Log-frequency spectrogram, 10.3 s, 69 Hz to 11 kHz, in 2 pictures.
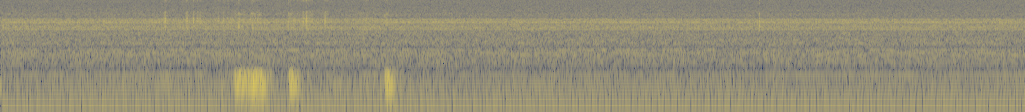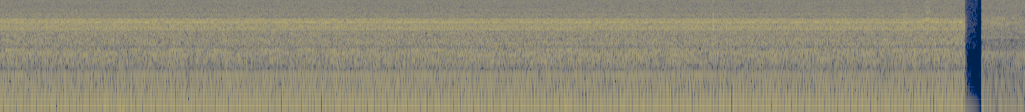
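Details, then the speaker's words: Seagate Archive ST8000AS0002 8 TB hard drive with disk firmware corruption: quiet steady spindle hum, a few brief clicks at start, no repeated clicking or grinding; sounds like a good drive, but the computer cannot detect it. "The following is the sound from one of the hard drive which experienced disk firmware corruption. It sounds like a good hard drive, but the computer cannot detect hard drive."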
